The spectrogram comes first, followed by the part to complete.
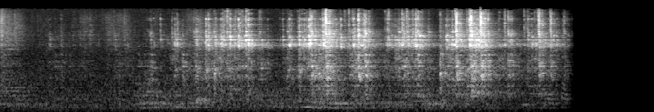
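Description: Quick, irregular clinking and clattering of hard objects, growing louder about two seconds in, then cut off abruptly near the end.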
